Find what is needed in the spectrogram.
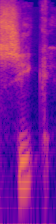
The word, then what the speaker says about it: Sikh: And Sikh is spelled S-I-K-H. – Yes. – We're as likely to hear it pronounced Sikh as Sikh, which is actually correct. – Actually, it's Sikh.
